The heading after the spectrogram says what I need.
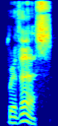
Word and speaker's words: reverse: In an iambic foot, the first syllable is unstressed and the second is stressed, as in the word I just used, reverse.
